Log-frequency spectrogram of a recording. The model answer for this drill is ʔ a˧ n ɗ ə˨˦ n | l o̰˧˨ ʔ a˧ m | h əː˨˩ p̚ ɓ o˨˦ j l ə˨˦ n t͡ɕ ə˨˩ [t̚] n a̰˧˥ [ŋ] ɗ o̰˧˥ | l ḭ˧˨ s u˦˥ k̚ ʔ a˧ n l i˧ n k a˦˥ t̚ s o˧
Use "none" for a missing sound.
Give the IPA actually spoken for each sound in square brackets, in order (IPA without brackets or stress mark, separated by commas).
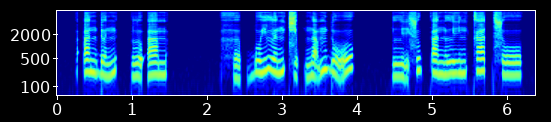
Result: p̚, m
